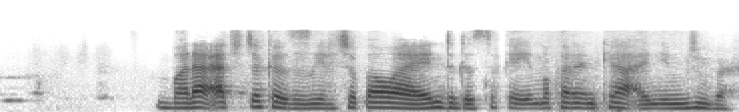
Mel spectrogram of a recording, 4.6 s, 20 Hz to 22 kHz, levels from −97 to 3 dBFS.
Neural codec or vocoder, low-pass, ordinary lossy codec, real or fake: codec, 16 kHz, 0.5 kbps, X-Codec, HuBERT features, trained on balanced general audio; 7.2 kHz; MP3, 64 kbps; fake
